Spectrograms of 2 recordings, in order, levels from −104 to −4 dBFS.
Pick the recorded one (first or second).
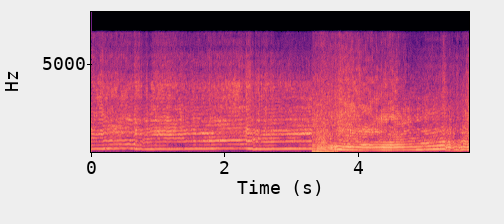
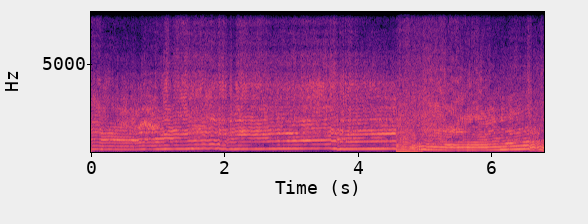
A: second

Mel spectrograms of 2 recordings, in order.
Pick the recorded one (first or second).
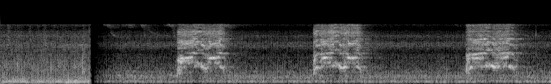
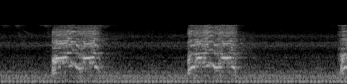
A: second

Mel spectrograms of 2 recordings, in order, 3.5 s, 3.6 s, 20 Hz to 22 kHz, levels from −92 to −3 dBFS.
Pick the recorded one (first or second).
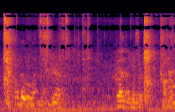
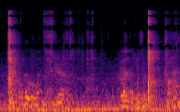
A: first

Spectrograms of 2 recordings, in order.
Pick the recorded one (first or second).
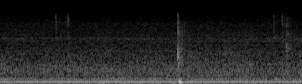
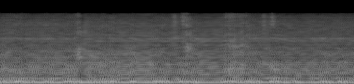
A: first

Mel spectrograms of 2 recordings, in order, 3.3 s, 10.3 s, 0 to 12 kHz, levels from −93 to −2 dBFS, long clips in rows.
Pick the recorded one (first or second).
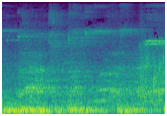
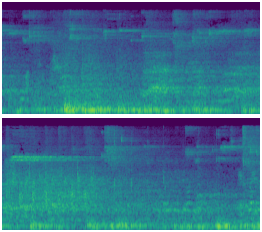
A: first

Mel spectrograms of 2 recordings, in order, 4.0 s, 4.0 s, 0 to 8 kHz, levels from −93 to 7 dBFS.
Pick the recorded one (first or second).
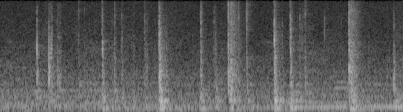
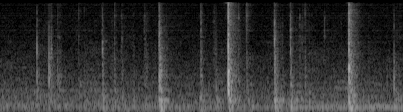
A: first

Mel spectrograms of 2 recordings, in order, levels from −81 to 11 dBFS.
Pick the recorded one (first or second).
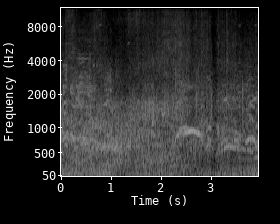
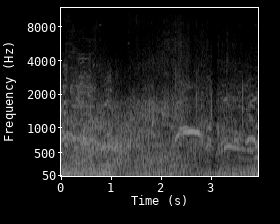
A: second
